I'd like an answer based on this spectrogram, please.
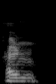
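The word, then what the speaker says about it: ठं: तर ठम त्यावर अनुस्वार आहे आणि पुढे ठ आहे म्हणून ट, ठ, ड, ढ, ण. तर ते उच्चारण असलं पाहिजे. ठण, ठण, ठण, ठण, ठठण, ठण, ठठठण, ठठण.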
